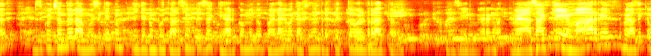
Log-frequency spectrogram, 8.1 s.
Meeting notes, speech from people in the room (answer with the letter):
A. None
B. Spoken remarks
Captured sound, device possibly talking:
B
